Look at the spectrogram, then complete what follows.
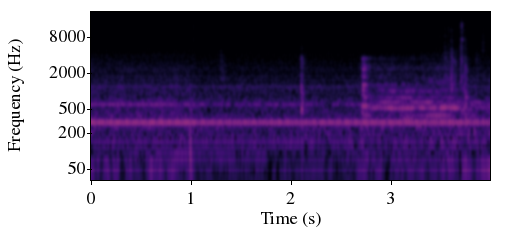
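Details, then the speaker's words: Apple Macintosh Color Classic after replacing its leaking surface-mount electrolytic capacitors. It was popping before the chime before the repair. At power-on the startup chime now rings out clean and undistorted, a healthy sound after the repair. "So I don't know if you heard it, but that chime wasn't distorted. It didn't sound bad. It was just a nice sound."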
